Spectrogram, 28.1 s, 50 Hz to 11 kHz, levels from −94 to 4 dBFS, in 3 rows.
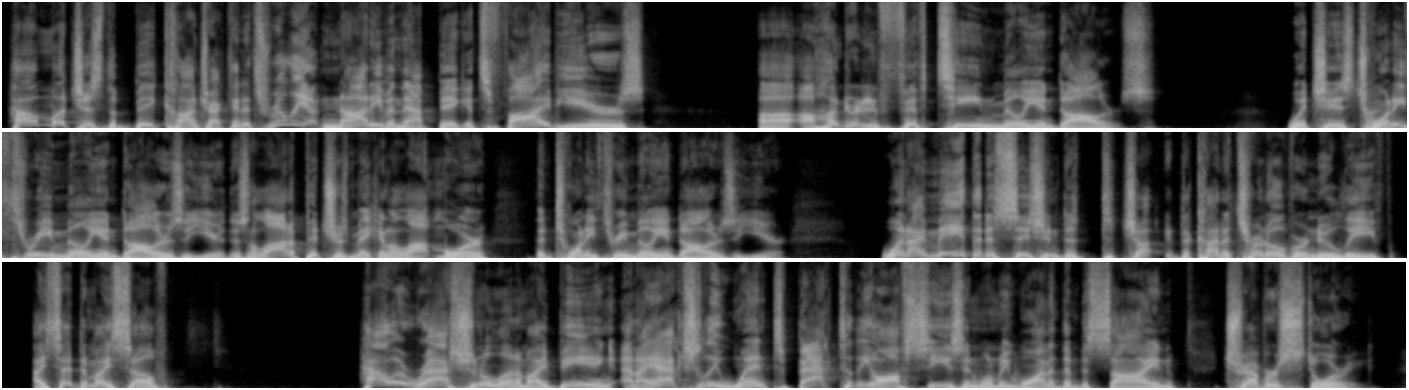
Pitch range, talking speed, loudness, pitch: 140-195 Hz, 170 wpm, -20 LUFS, 165 Hz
